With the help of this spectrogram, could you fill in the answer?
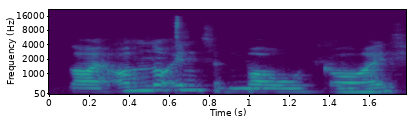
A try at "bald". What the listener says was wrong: Sounds like you're saying I'm not into bold guys. Bold. Bald.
